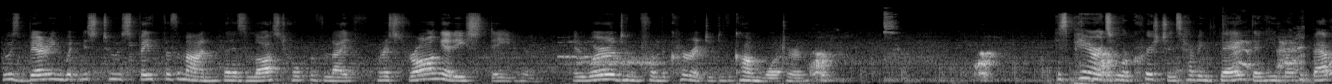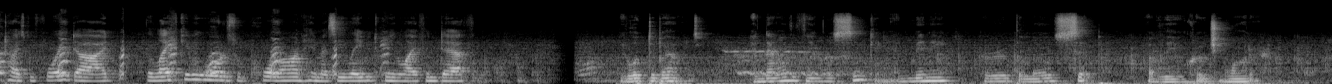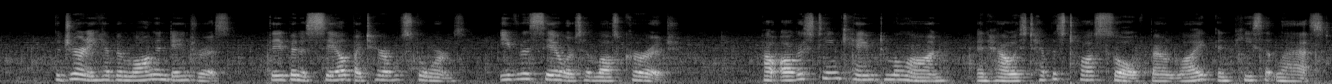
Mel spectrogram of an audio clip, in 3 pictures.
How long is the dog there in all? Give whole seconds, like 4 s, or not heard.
9 s.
